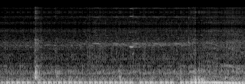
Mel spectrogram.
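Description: A BMW motorcycle's engine idling steadily with a fast, even low pulse.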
